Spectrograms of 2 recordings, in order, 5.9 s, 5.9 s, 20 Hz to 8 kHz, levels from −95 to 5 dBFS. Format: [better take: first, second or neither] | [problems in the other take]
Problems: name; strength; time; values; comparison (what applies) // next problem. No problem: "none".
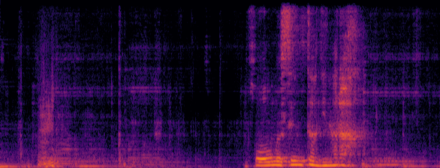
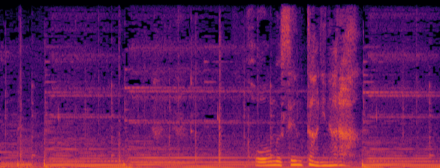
second | noise reduction (neural separator model SepFormer DNS4)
